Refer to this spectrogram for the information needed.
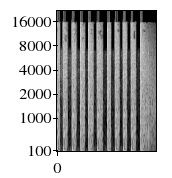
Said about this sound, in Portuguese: Você quer mais metralhadora?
